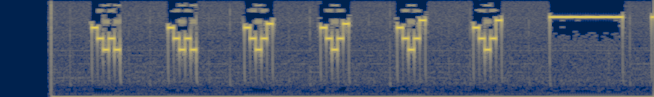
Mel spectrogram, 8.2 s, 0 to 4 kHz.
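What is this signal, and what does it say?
Five-tone selective call (ZVEI), heard as quick runs of five tones, tones of about 70 ms. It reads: 85252 85252 85259 85259 85250 85250
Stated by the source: ZVEI five-tone selective call 85810 received by SDR, recorded by the Orlamünde fire brigade (feuerwehr-orlamuende).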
